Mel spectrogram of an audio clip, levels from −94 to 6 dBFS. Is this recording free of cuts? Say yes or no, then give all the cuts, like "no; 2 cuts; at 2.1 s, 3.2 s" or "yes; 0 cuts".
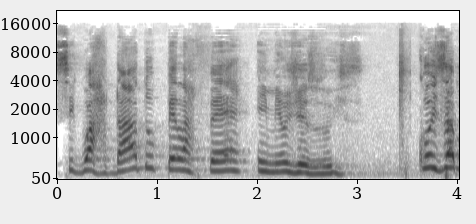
no; 1 cut; at 1.9 s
